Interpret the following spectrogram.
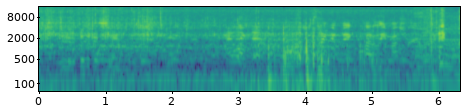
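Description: Wind rumbling on the microphone, with faint voices of people nearby and a few short knocks about three and a half to four seconds in.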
